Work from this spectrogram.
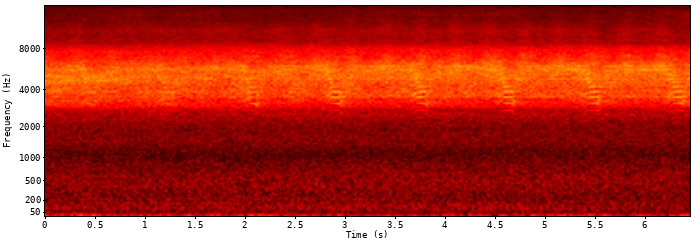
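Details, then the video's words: Cicada chorus recorded while camping deep in the woods on a southern summer evening, many insects around; a steady, sizzling high buzz fills the whole stretch with gentle waves of intensity. "Southern Evening Summer Cicada Symphony"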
